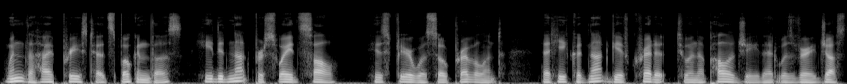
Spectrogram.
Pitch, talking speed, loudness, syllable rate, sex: 110 Hz, 210 wpm, -19 LUFS, 5.2 syllables/s, male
